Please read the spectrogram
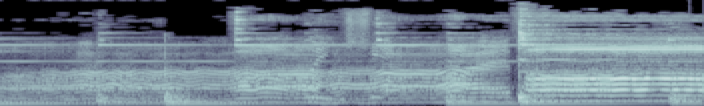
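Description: A large congregation chanting a slow Pure Land Buddhist liturgical verse in unison, the melody drawn out and wavering. Sharp strikes of ritual percussion sound at uneven intervals, about a second in and again near the end.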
